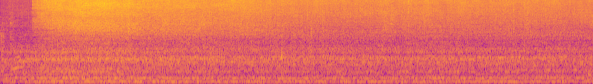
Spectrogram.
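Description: Pork pieces searing on an open grill sear plate give off a loud, steady hiss of sizzling fat that carries through the whole stretch, with a voice talking over it.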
